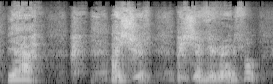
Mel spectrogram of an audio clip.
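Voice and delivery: high, fast, voiceless mock gratitude; sarcastic. Mocking the advice to be grateful for anxiety, sarcastic high whisper. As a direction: sneer it out as fake thanks. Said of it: "It's like".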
